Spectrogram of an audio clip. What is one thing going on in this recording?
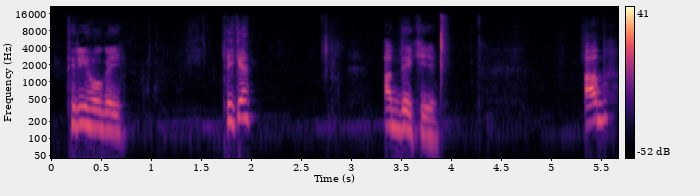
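A young man speaks in short bursts, explaining clearly and close by.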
